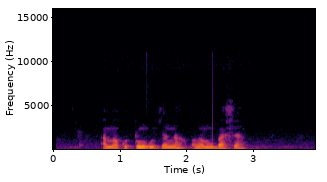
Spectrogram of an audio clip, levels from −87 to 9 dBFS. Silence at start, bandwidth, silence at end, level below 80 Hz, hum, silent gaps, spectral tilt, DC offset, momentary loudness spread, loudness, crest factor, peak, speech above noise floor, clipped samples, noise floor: 0.75 s; 5.2 kHz; 1.05 s; -46 dBFS; none; none; -11 dB/octave; under 0.1%; 10 LU; -25 LUFS; 20 dB; -6 dBFS; 36 dB; under 0.1%; -60 dBFS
